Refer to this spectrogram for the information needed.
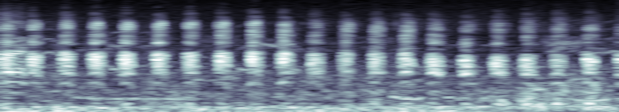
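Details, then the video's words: Egyptian goose on the Round Pond, one of two males' mates shouting encouragement during a long fight; rapid, regular harsh honks repeated about three times a second, with faint low background rumble. "Egyptian Geese fighting"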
